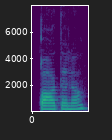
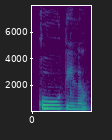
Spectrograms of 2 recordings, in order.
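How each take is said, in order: First: कातला with a long first "aa", a short "ta", then "la"; active form kaatala. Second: कूतिला with a long "oo" after k and an "i" on the t; passive form kootila. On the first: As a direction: say कातला as kaa-ta-la, long open first vowel. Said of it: "example है". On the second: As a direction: say कूतिला as koo-ti-la, rounded long first vowel. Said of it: "ये बन जाएगा". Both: Shown as a demonstration.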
